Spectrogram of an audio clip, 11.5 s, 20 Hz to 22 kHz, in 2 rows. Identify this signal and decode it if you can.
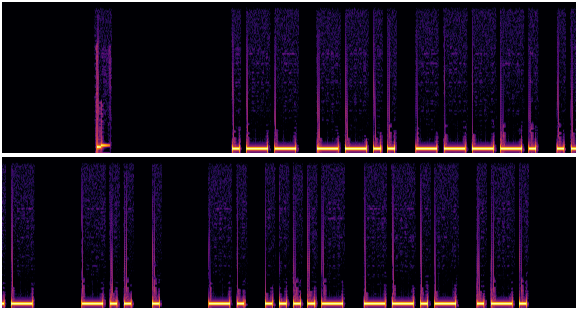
Morse code, heard as a keyed tone, about 17 wpm, 700 Hz. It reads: WZ9U DE N4QR
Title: USA Callsign DE Callsign - 4 Characters - 17wpm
